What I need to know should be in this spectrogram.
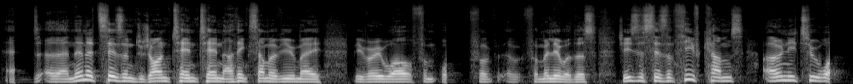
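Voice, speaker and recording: A man's voice: mid-range voice, normal speed, a little mellow, no echo. A man preaching a sermon at church, rambling and conversational with many fillers and asides. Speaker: pastor. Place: church hall. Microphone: handheld mic with a weak battery.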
